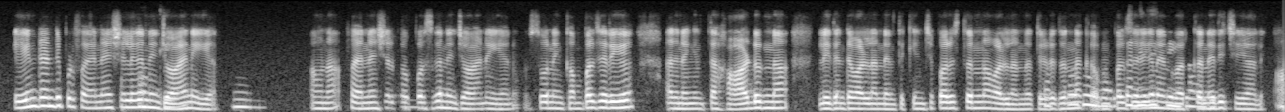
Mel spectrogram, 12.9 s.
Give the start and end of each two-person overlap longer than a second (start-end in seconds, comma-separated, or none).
10.5-12.2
